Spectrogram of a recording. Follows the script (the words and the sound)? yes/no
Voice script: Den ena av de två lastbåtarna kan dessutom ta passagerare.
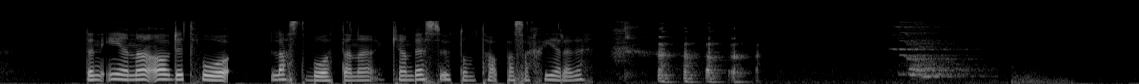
no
